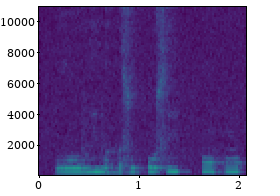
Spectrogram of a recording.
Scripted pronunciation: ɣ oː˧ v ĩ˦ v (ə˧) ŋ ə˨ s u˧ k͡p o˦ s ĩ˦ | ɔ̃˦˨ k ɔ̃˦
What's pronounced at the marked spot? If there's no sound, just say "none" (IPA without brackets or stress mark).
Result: ə˧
